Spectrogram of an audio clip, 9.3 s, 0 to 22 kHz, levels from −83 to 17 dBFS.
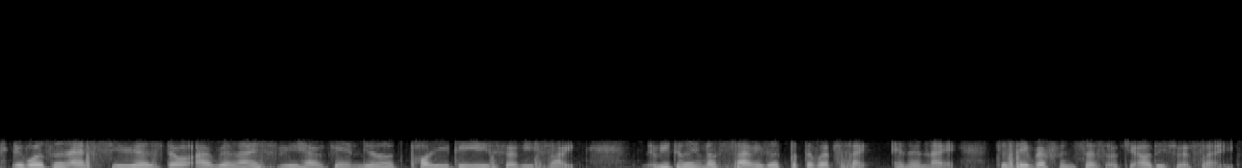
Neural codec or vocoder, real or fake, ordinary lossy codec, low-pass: codec, 16 kHz, 2 kbps, FunCodec, trained on Chinese and English, 25 frames a second; fake; none; 3.6 kHz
